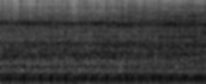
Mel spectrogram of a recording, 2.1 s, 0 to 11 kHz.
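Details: 80cc two-stroke motorized bicycle idling steadily with an even rapid buzz, no surging or hunting, after clutch assembly regreased and retaining nut tightened; clutch no longer grabbing and stalling it.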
